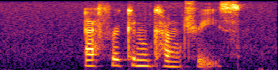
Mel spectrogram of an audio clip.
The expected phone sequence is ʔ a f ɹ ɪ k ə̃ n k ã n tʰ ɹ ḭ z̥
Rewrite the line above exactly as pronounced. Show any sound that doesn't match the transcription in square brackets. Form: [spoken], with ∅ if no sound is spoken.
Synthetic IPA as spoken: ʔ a f ɹ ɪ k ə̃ n [kʰ] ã n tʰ ɹ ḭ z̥

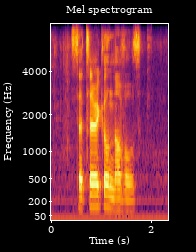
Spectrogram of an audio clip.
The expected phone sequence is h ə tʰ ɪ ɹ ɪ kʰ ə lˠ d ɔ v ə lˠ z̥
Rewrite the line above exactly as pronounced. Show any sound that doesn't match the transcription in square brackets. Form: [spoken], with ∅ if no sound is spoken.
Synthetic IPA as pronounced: [s] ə tʰ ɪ ɹ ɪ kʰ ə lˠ [n] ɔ v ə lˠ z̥

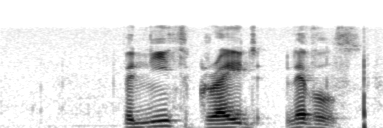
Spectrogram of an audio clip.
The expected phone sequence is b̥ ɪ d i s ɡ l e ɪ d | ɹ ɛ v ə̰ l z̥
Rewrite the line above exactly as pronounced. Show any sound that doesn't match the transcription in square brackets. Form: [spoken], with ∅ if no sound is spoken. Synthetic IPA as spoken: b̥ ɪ [n] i [θ] ɡ [ɹ] e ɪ d | [l] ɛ v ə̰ l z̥

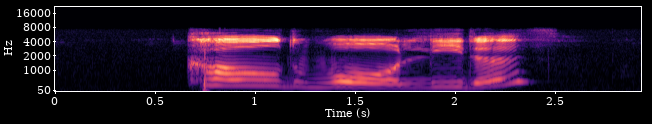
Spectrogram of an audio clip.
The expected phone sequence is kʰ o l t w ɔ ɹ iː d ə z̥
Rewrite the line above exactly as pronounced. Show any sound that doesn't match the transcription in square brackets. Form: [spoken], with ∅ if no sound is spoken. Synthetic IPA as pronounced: kʰ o l [d] w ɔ [l] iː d ə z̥

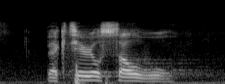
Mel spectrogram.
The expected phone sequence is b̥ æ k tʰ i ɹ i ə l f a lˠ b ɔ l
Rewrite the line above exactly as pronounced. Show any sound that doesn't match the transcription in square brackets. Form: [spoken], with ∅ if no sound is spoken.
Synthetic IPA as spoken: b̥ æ k tʰ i ɹ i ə l [s] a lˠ [w] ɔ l

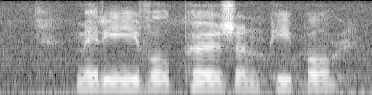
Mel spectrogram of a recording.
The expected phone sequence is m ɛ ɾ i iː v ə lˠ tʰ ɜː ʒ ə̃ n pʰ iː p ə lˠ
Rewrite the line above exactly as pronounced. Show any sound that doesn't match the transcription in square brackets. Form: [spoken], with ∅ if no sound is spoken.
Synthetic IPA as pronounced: m ɛ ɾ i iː v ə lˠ [pʰ] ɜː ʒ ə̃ n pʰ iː p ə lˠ

